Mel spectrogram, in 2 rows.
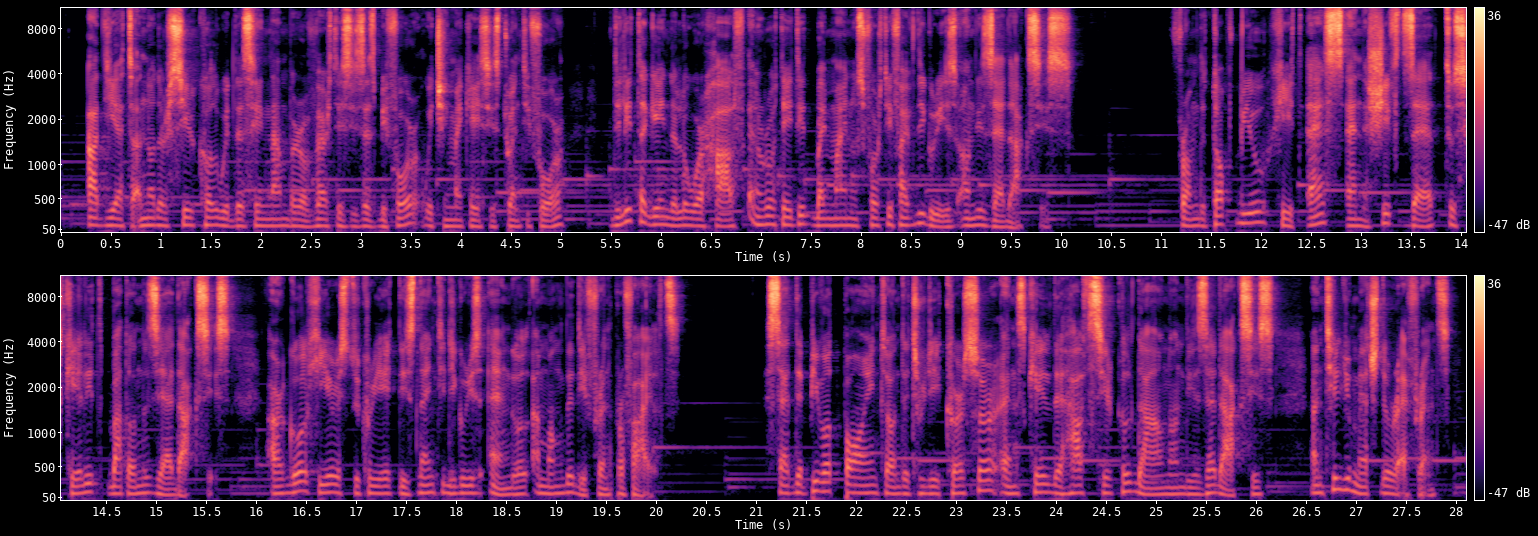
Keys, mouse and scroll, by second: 0.5 middle drag, 0.7 Tab, 1.4 r, 3.1 click, 3.5 shift+middle click, 4.1-4.6 scroll down 2, 4.6 click, 4.7 b, 6.1 x, 7.8 middle click, 8.4 a, 8.8 r, 10.7 click, 11.1 shift+middle click, 11.4-12.0 scroll up 6, 12.0 shift+middle click, 12.4 s, 15.7 shift+b, 17.2 shift+middle click, 17.8 s, 19.3 click, 20.5 a, 20.7-21.8 drag, 21.8 middle click, 22.3 s, 25.6 Tab, 25.8 middle click, 26.6 click, 27.3 Delete, 27.5-28.1 middle drag.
